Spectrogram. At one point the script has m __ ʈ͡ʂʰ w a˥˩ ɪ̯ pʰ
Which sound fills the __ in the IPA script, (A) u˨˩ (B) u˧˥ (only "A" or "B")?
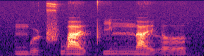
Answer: A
